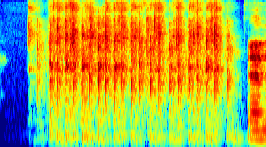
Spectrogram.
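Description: Sewing machine running fast, stitching a seam through vinyl for about a second and a half, then stopping as a woman's voice begins.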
